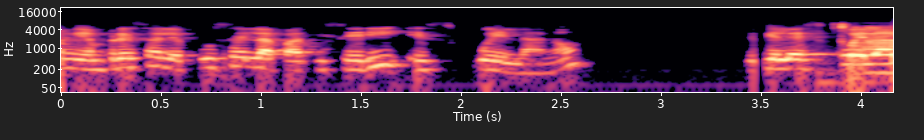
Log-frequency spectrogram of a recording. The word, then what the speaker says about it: Patisserie: ¿Por qué la pastisserie o pastisería? Se pronuncia la patisserie, es Patisería. la traducción de la patisserie, la traducción de pastelería en francés.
